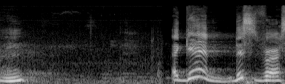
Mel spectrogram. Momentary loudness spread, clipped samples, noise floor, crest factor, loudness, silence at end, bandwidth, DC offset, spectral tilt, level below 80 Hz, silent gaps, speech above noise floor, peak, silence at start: 18 LU; under 0.1%; -43 dBFS; 14 dB; -18 LUFS; 0 s; 17 kHz; under 0.1%; -4 dB/octave; -46 dBFS; none; 25 dB; -6 dBFS; 0 s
